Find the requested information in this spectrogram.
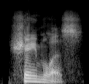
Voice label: "shameless", American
